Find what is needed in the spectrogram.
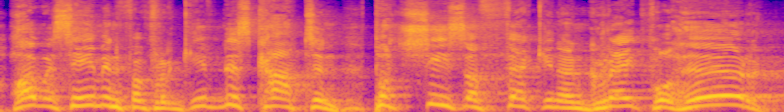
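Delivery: high, fast, hammed-up Scottish accent; exaggerated Scottish outburst to the captain; Scotty. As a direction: shout it like a panicked Scottish ship's engineer. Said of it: "suddenly want to beam up Scotty".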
